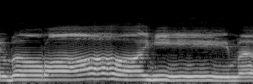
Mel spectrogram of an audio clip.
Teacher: با ساکن پر قلقلہ کرنا ہے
